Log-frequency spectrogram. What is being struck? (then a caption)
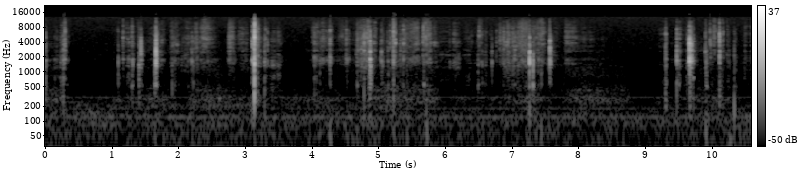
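Plastic audio cassette with tape reels. A Sony HF 60 plastic audio cassette, a small hollow case with a smoky translucent shell and tape reels inside, is handled and turned with the fingertips of both hands. Sharp, bright clicks and light rattling come in scattered bursts over a quiet background, each one dying away almost instantly.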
